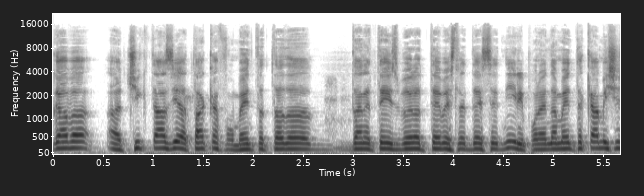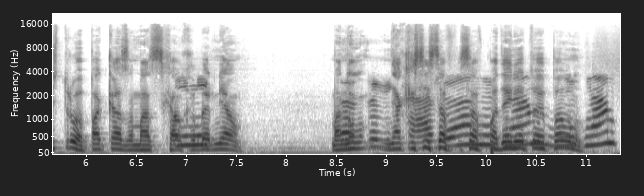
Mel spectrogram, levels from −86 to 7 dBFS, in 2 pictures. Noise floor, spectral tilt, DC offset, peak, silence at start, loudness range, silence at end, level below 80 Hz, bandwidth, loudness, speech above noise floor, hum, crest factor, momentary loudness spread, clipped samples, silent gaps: -40 dBFS; -5.5 dB/octave; under 0.1%; -2 dBFS; 0 s; 2 LU; 0 s; -42 dBFS; 16.5 kHz; -17 LUFS; 24 dB; none; 14 dB; 5 LU; under 0.1%; none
